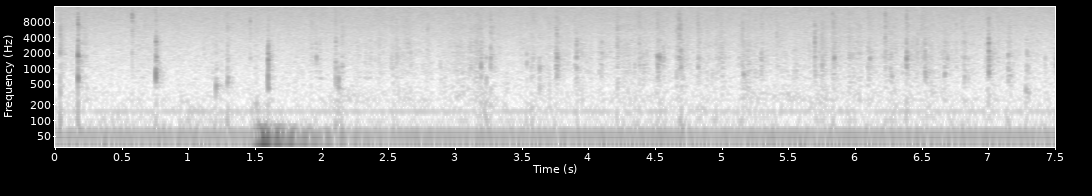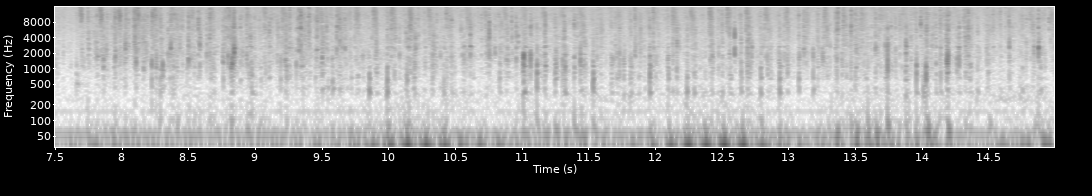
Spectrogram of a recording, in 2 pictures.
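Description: Fingertips and short nails tap quickly along the body of a hollow, pressurized blue aluminium shaving foam aerosol can held in the hand. For the first half, sparse light ticks sit over a steady low hum. Then the tapping becomes a dense, fast, bright patter that swells in loudness toward the end.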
